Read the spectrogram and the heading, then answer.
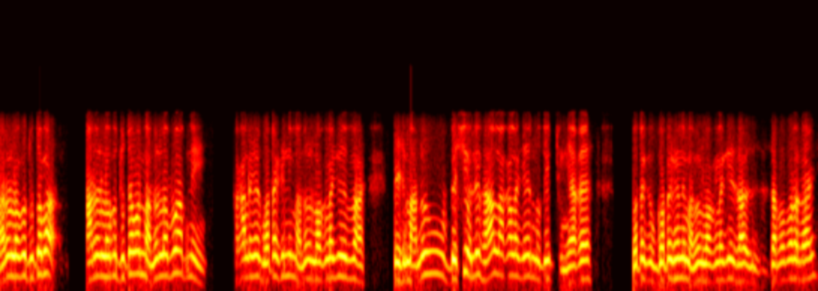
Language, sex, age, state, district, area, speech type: Assamese, male, 45-60, Assam, Nalbari, rural, conversation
